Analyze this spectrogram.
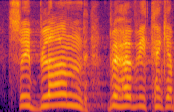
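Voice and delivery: normal talking voice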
